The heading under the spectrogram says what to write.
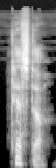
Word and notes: tester: Australian English

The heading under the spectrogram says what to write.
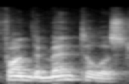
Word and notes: fundamentalist: American English

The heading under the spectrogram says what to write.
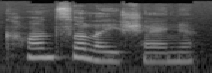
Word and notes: consolation: American English

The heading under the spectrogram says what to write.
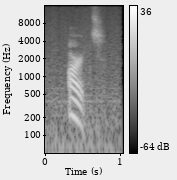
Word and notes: arts: American English

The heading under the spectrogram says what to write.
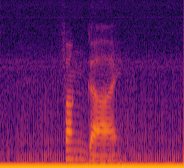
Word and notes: fungi: British English

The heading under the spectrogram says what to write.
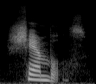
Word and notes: shambles: American English

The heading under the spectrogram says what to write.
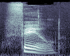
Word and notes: failed: American English

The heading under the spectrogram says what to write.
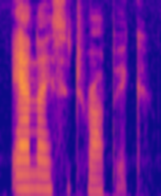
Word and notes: anisotropic: American English

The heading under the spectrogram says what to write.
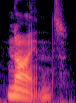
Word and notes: nines: American English

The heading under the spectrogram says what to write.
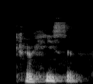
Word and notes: cohesive: British English

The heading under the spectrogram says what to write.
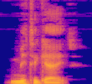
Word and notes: mitigate: Australian English

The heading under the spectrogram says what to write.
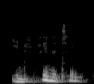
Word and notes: infinitive: British English

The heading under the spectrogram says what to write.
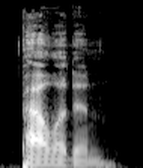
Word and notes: paladin: American English

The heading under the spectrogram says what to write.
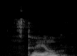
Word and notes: stale: British English

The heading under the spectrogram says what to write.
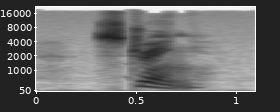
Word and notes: string: American English

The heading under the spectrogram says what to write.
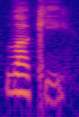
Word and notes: lucky: American English

